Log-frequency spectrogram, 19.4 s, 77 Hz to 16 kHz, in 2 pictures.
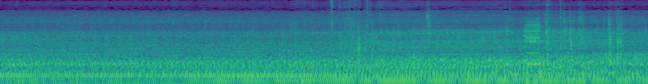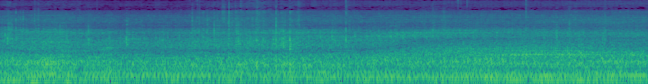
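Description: BMW 7 Series engine idling steadily as the car creeps backward out of its parking spot.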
